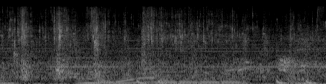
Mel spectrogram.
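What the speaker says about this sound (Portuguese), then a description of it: "Tem que jogar esse água aí." Water poured over a head of hair to rinse out dye, a splashing, trickling pour running steadily for a few seconds with faint background voices.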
